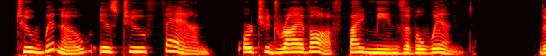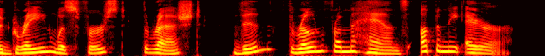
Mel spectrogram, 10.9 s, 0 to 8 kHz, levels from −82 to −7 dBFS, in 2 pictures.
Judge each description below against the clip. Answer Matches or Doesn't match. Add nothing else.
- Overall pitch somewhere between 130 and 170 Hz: Doesn't match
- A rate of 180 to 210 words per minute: Doesn't match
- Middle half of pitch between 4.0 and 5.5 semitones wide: Matches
